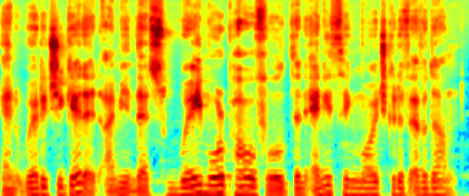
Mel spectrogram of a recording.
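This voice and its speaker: A man's voice: mid-range voice, brisk, darkish tone, faint music behind. A man hosting a game playthrough, thinking aloud and questioning as he reacts. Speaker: gaming video host. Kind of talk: game playthrough commentary, reading dialogue and reacting.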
